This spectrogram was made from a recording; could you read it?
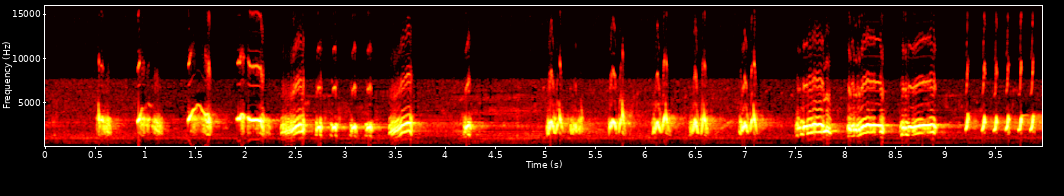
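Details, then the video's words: Song of the crissal thrasher, a curve-billed thrasher of southwestern US and Mexican thickets: sweet, varied phrases delivered about twice a second, mixing slurred whistles with quick chattered note groups and a brief pause midway. "Crissal Thrasher bird song."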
